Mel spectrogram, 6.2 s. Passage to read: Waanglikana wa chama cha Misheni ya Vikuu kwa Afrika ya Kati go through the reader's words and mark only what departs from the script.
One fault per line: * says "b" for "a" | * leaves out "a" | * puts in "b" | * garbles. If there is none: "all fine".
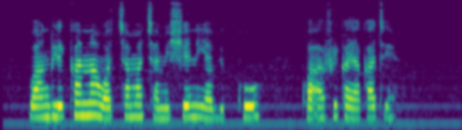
all fine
